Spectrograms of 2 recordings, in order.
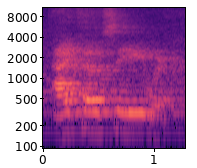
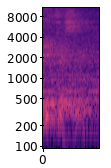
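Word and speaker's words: είκοσι: We were saying Ecosi, we were saying Icosi. I had my sister-in-law is actually Greek. And so I had to go to her and say, how do you say 20 in Greek? She said Ecosi.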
